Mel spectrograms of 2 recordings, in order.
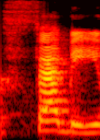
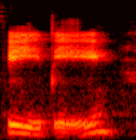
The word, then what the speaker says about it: Phoebe: e b p-h-e-b-y and i spent most of the book calling her febbie by accident and then i realized halfway through that it's phoebe i felt really really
